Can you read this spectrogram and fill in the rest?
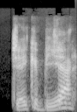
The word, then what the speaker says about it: Jacobean: It ends with when they were together, the Jacobean and the Victorian ages were juxtaposed, which now reminds me, how do you say Jacob? Is it Jacobean? – Jacobean.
